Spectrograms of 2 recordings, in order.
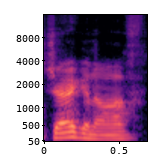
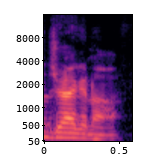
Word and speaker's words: Dragunov: pronounces this guy's name right. Oh man. Well, I know it's Dragunov, but Okay, that's good enough. Ilya Dragunov.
